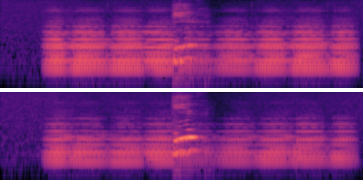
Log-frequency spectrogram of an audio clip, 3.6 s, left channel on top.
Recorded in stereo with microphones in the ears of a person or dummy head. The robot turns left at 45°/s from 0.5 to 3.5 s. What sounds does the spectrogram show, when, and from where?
1.7 s a child speaking: 70° right (ahead or behind), 3 m; by 2.1 s 50° right (ahead or behind), 3 m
